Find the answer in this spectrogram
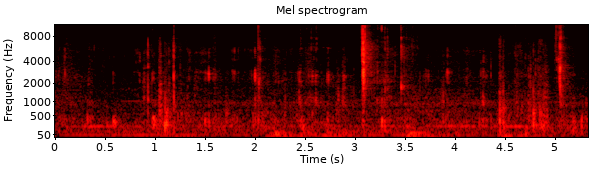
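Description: Close-miked chewing of a mouthful of Big Mac: faint wet mouth smacks and soft clicks, with a few sharper clicks spread through.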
